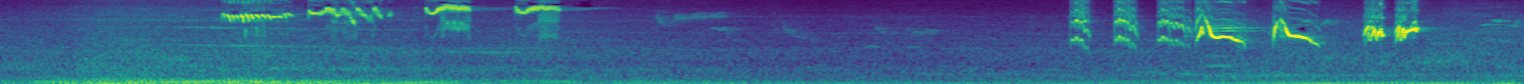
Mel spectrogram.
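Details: Orange-headed thrush morning song meant to draw replies from silent males: a few high slurred notes, a pause, then a run of sharp descending whistled notes and chirps.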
